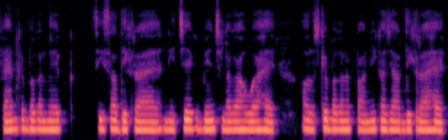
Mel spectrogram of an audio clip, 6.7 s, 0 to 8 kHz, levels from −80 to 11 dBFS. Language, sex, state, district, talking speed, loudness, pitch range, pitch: Hindi, male, Jharkhand, Garhwa, 215 wpm, -15 LUFS, 145-150 Hz, 145 Hz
